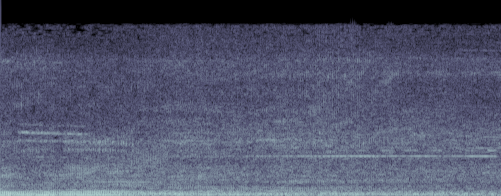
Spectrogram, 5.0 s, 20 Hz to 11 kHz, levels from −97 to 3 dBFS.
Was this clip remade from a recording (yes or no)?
no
